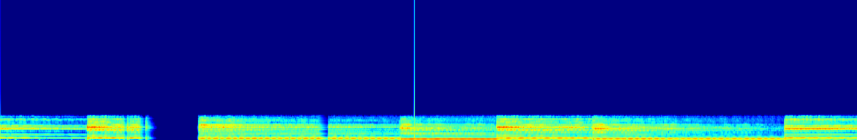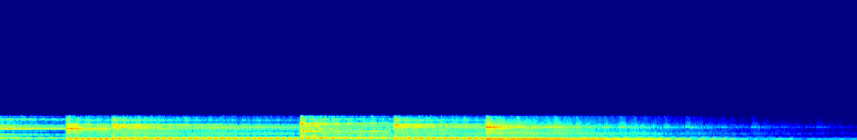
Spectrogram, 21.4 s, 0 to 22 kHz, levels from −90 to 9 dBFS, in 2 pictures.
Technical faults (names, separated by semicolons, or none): repeated stalls (stutter); call audio freeze; dropped buffer (overrun); jitter buffer speed-up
